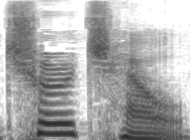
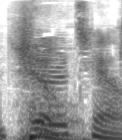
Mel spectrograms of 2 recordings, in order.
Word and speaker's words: Churchill: 应该读成 Churchill. – Yeah. – 一个是 Church, 一个是 Ill, 读成 Churchill.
